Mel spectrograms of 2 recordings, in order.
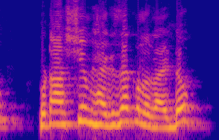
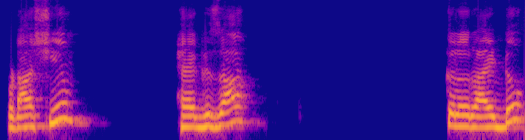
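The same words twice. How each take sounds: First: Said in the usual way. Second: potassium हेक्साक्लोराइडो spelled out slowly, syllable by syllable; slow dictation. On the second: Shown as a demonstration. (Potassium हेक्साक्लोराइडो को धीरे-धीरे खींचकर बोलना)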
